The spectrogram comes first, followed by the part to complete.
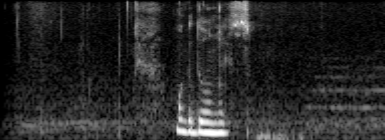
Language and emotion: Russian, neutral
